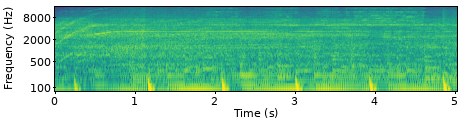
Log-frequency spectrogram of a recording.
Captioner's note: tool buzzing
